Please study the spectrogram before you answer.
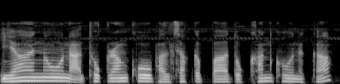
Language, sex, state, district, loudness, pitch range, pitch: Garo, male, Meghalaya, West Garo Hills, -18 LUFS, 130-150 Hz, 145 Hz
